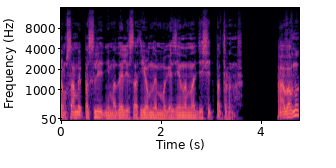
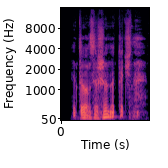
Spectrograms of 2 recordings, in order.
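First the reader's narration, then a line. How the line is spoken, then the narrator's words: Muttering to himself. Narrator (Russian): пробормотал он про себя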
